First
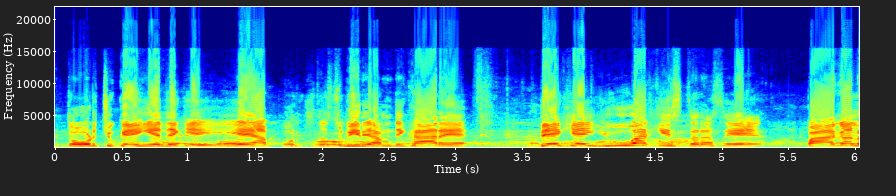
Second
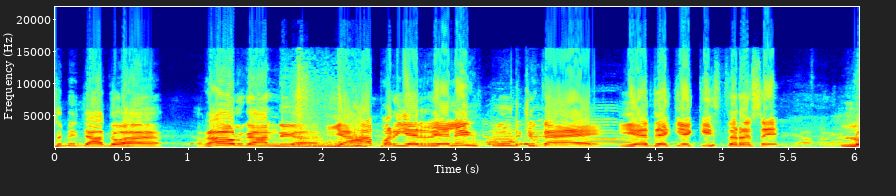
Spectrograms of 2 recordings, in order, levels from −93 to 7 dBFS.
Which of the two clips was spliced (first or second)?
second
